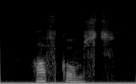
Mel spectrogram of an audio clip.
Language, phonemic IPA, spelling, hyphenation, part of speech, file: Dutch, /ˈɑf.kɔmst/, afkomst, af‧komst, noun, Nl-afkomst.ogg
- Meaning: origin, birth, descent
